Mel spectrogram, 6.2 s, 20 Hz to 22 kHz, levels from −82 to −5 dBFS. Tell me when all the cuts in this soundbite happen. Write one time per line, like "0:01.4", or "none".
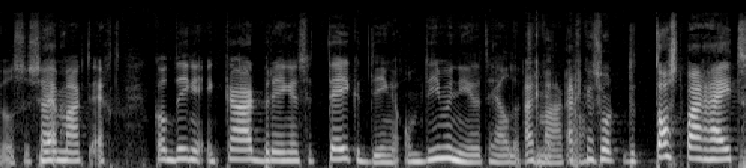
none

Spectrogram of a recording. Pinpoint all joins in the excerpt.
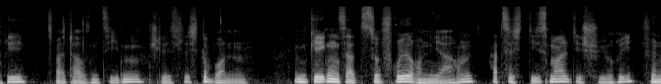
0:04.8

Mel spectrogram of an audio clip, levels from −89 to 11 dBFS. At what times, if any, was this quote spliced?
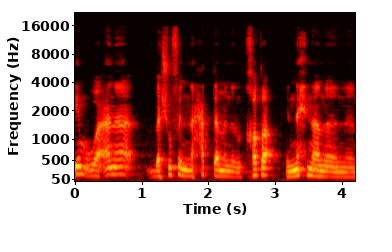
0:03.1

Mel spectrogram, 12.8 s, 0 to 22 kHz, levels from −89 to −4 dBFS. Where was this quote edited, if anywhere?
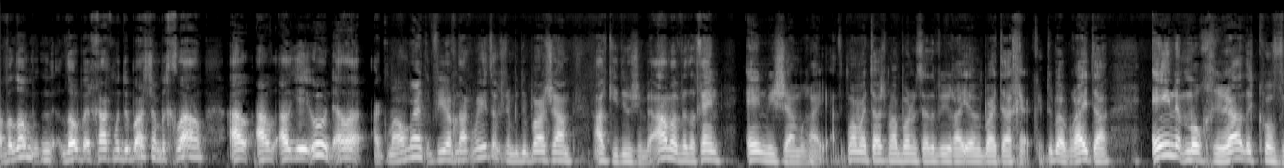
none

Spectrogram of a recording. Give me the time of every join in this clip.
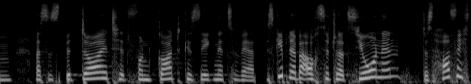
0:02.5

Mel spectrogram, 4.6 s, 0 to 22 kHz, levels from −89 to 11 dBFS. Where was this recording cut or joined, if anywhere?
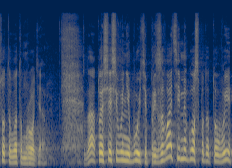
0:01.7

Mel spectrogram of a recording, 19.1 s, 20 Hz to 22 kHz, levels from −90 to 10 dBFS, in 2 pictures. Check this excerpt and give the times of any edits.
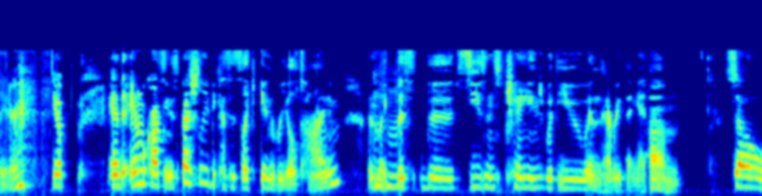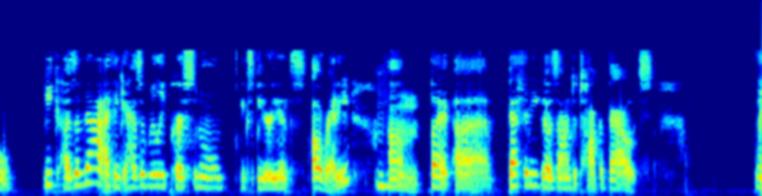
0:08.1
0:14.8

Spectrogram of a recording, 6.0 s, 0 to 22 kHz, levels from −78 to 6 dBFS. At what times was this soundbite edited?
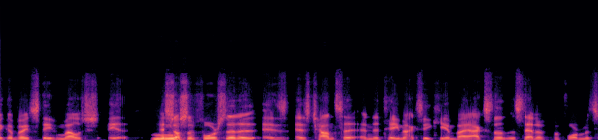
none

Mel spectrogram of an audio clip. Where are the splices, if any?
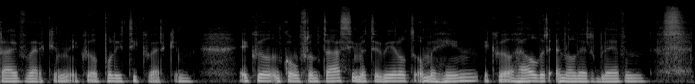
none

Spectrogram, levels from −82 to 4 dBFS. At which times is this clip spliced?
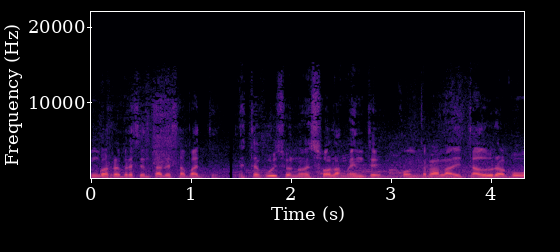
0:01.4

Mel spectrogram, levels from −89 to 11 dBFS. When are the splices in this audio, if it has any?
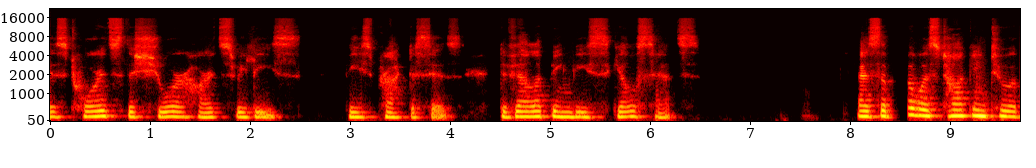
0:08.0

